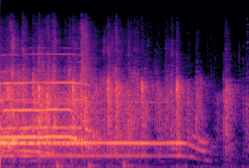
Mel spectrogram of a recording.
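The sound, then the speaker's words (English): An audience applauds a song written locally, with dense, steady clapping over a sustained musical chord; the chord slides down in pitch and cuts out near the end as the clapping thins. “No, we can applaud to that, too.”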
